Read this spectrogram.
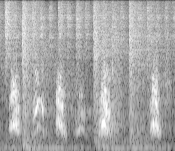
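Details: Bear, a female German Shepherd mix that is aggressive toward other dogs, barking as a warning before going after them; five short, deep, gruff barks come in quick succession, about one every half second.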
